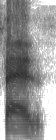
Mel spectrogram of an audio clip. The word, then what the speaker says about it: Faiz: It's Faiz. We have a famous poet called Faiz Ahmad Faiz, so that makes it easier.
